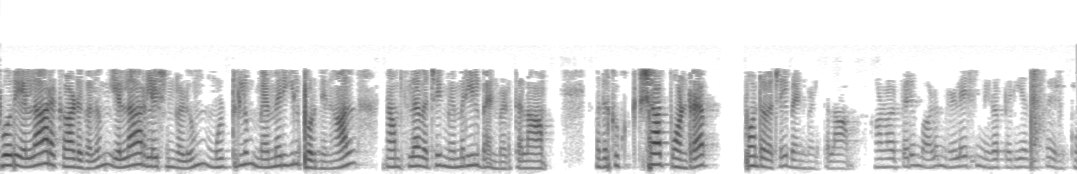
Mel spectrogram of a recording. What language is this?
Tamil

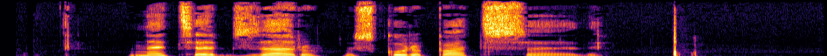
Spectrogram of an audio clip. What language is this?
Latvian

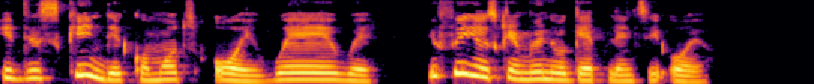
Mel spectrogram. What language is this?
Nigerian Pidgin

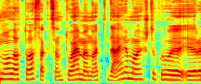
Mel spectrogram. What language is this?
Lithuanian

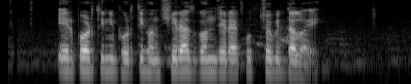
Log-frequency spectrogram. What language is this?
Bangla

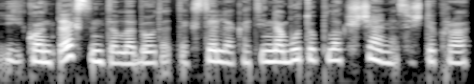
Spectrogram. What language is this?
Lithuanian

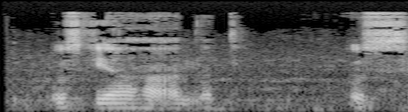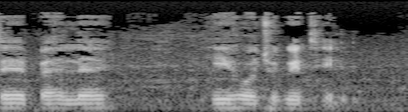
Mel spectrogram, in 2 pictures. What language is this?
Urdu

